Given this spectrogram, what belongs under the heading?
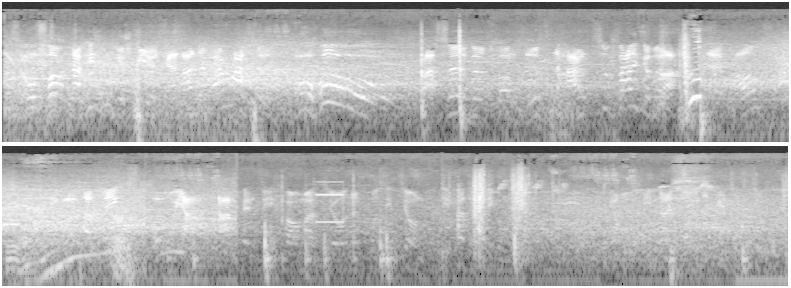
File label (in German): Sportkommentator; AusgerechnetAlaska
